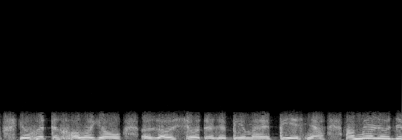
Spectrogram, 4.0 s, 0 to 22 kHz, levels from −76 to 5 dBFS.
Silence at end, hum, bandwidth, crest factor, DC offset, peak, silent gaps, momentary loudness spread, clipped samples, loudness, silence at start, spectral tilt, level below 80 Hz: 0 s; none; 4.7 kHz; 10 dB; under 0.1%; -8 dBFS; none; 3 LU; under 0.1%; -17 LUFS; 0 s; -3 dB/octave; -48 dBFS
